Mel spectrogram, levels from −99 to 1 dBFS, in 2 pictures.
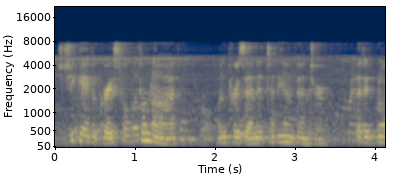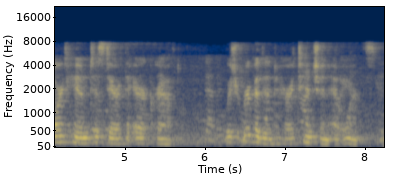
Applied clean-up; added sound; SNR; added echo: none; Subway, metro, underground; 12 dB; reverberation time 0.6 s.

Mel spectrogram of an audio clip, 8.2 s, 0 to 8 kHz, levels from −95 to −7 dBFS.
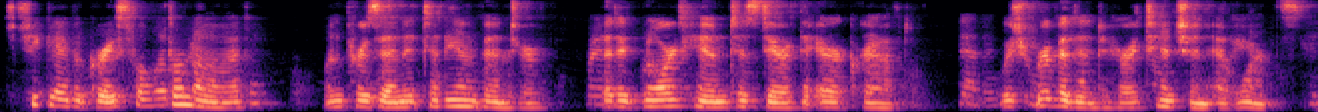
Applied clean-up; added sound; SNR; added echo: neural mask model DeepFilterNet 3.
